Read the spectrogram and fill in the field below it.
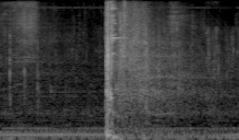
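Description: An arrow is loosed from a bow with a sharp snap.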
